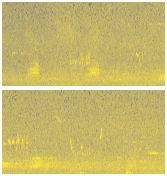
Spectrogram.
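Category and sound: bird, ducks quacking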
